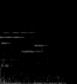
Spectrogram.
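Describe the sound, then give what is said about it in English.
Faint electronic beeping from a button triggered by a channel point redemption, a few short high-pitched tones sounding in the background with no one speaking, then cutting off into quiet. “So basically, what ha- just happened there is I made a button beep with a channel point on my channel, and then Mouse will go boop that button with his nose.”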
